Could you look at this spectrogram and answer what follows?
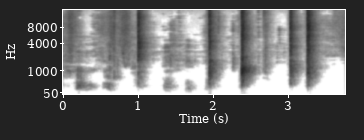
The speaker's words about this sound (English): Are we clapping him out for that? It's a slow clap.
